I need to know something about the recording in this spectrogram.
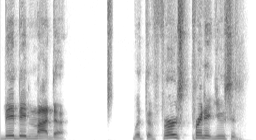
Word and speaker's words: baby mother: done check this out the term originated in Jamaica Jamaica and Creo as baby mother pronounced baby maada with the first printed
